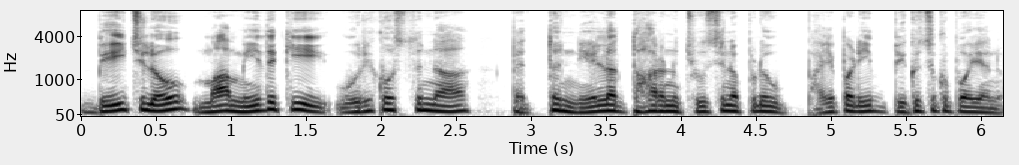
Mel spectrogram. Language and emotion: Telugu, fearful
